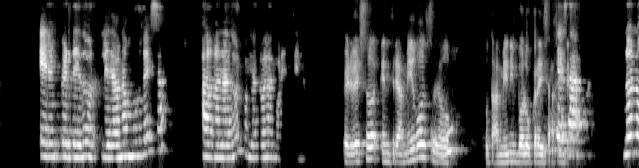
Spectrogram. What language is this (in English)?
Spanish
